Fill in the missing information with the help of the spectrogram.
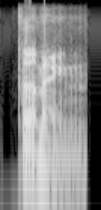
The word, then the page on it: pearmain: British English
